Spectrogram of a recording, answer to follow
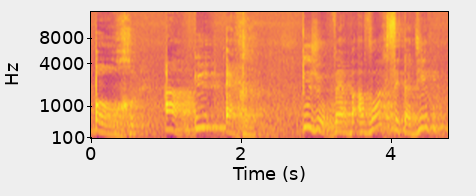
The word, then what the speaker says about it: aur: A-U se prononce O.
